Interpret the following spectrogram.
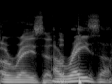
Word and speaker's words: Araiza: So last year, one of our first shows, Matt, can you pronounce it? Araiza.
